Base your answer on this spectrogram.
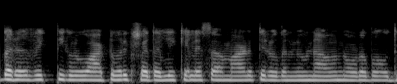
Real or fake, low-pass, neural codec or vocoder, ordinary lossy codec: fake; 7.2 kHz; codec, 16 kHz, 1.1 kbps, Voila-Tokenizer; none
